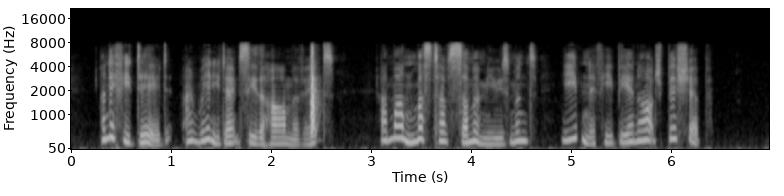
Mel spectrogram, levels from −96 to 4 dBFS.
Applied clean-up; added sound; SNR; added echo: none; Clapping; -2 dB; none.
